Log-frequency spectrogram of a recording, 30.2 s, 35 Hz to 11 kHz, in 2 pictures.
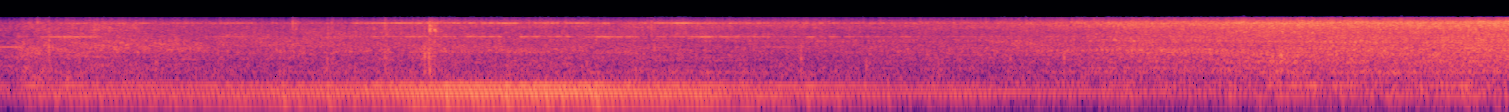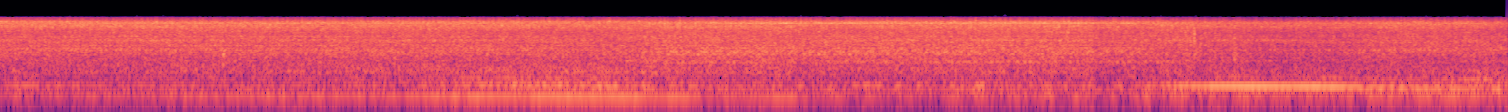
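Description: Chrysler 3.0-litre V6 idling after a Seafoam treatment, heard close up in the engine bay. The engine note swells briefly about four seconds in, and a steady hiss grows louder from about a third of the way through.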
